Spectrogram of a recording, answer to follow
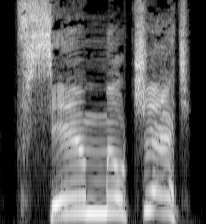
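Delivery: high, drawn-out command; barked order. A narrator's reading. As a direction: bark it at everyone, stretching the words. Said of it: "рявкнул профессор".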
